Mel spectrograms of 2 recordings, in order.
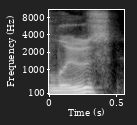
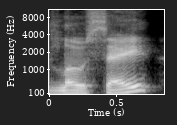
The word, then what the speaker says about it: Lossey: reading on the screen it is not pronounced lose i definitely made that mistake the first 13 times i read it it's david lossey not lose so we can't pin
